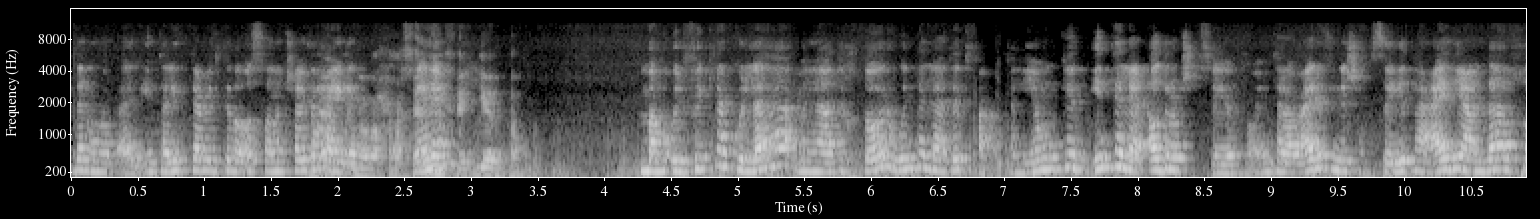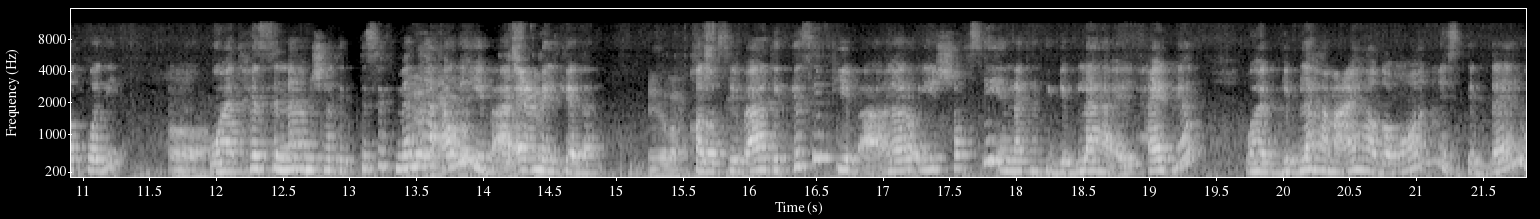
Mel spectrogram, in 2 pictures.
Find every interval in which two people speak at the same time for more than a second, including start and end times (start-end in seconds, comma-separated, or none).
13.4-14.6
